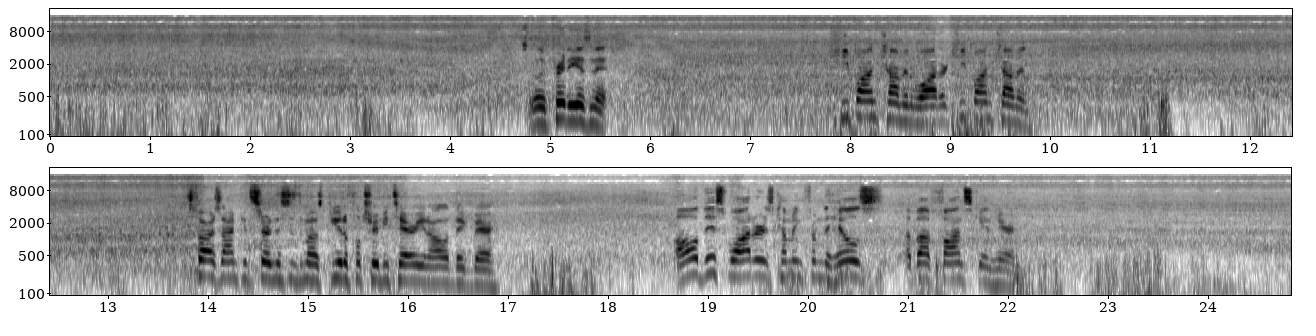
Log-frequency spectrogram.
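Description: Water rushes and splashes steadily over a small weir outdoors.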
